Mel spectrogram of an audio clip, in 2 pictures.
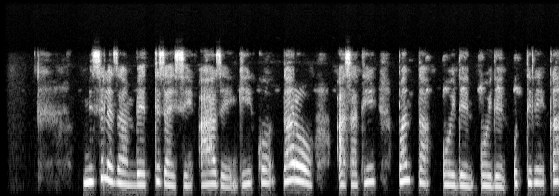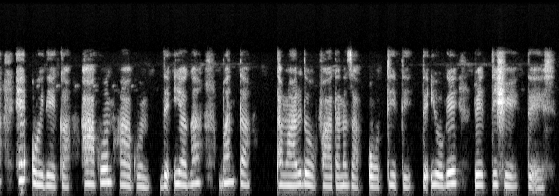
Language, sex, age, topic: Gamo, female, 25-35, government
